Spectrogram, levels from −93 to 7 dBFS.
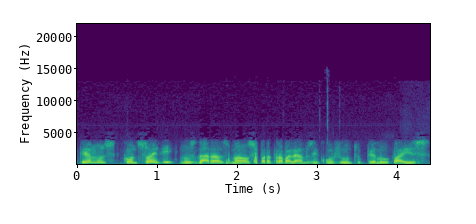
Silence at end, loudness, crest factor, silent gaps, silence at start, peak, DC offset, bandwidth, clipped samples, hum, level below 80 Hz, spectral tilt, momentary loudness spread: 0.05 s; -15 LUFS; 14 dB; none; 0.05 s; 0 dBFS; under 0.1%; 4 kHz; under 0.1%; none; -58 dBFS; -7 dB/octave; 6 LU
